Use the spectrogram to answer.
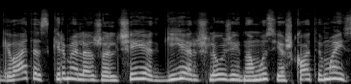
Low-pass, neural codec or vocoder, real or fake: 14.4 kHz; vocoder, 48 kHz, 128 mel bands, Vocos; fake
